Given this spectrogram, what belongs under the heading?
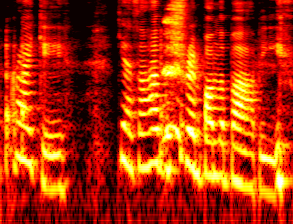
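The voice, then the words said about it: Poor put-on Australian accent. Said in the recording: “I cannot do an Australian accent.”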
